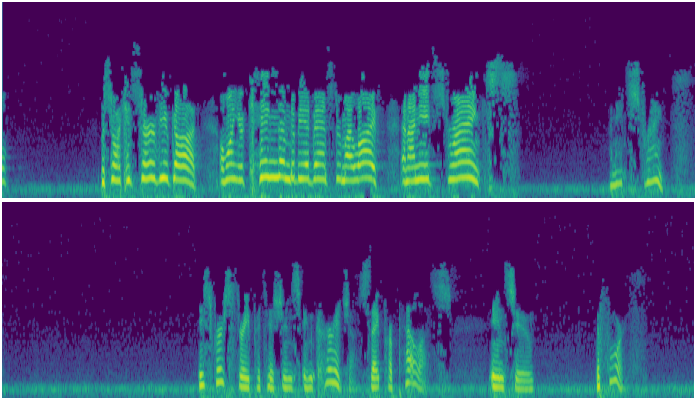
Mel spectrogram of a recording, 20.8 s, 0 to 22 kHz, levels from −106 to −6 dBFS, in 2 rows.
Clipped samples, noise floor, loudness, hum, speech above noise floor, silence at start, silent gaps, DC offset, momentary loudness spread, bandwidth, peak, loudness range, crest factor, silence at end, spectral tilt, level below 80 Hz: under 0.1%; -58 dBFS; -23 LUFS; none; 35 dB; 0 s; none; under 0.1%; 15 LU; 7.2 kHz; -8 dBFS; 15 LU; 18 dB; 1.05 s; -5 dB/octave; -52 dBFS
